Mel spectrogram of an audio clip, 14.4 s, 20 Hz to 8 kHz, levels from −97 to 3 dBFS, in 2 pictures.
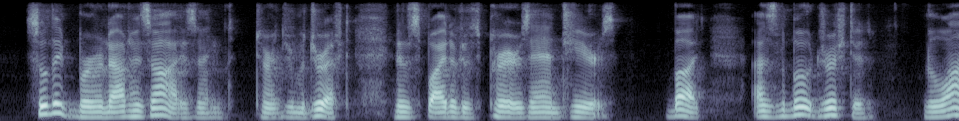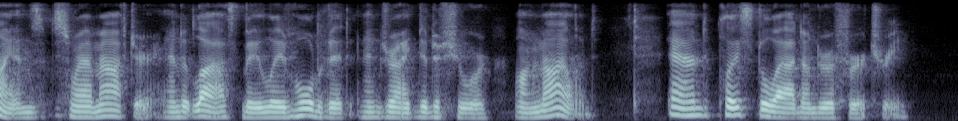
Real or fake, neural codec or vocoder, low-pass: fake; autoencoder, 22.05 kHz, a latent of 192 numbers a frame, VITS, trained on one speaker; 7.2 kHz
